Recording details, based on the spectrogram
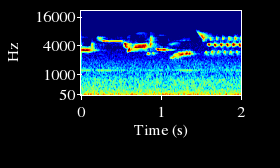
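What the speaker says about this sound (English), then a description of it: "It's a wren." A wren sings outdoors in a park, a run of high, quick chirps and trills in short bursts that ends in a rapid rattling series, fairly close and clear over quiet background.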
